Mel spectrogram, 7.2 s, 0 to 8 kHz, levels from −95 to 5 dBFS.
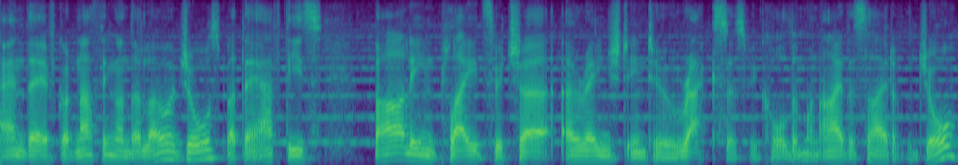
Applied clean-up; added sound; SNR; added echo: none; Bowed string instrument; 20 dB; none.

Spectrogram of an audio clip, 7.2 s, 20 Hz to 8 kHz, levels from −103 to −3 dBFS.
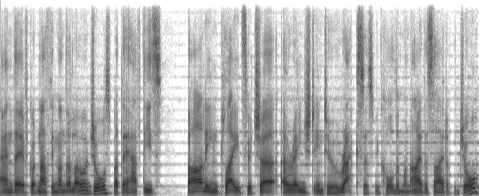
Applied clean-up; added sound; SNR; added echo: neural mask model RNNoise.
